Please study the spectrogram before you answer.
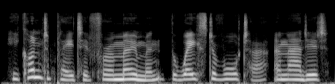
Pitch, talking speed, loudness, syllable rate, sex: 230 Hz, 195 wpm, -16 LUFS, 5.7 syllables/s, female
